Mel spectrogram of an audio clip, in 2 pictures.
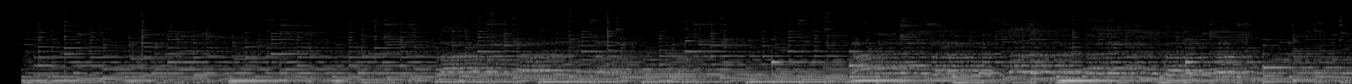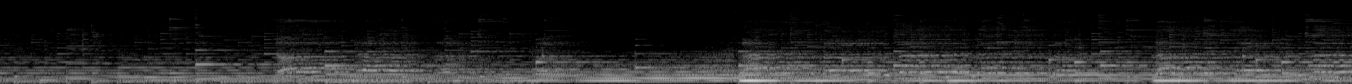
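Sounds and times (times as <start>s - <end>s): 
vocals: 0.7s - 27.0s.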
